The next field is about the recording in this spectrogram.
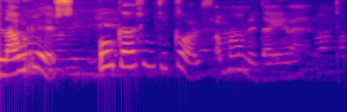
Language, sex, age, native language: Icelandic, female, 18-19, Icelandic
